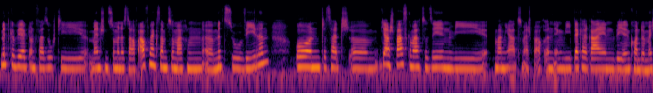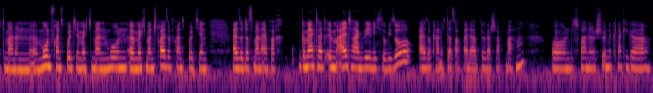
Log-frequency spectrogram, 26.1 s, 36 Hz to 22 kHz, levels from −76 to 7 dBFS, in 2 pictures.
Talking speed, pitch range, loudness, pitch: 160 wpm, 195-215 Hz, -26 LUFS, 205 Hz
